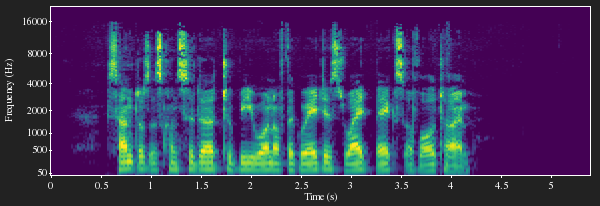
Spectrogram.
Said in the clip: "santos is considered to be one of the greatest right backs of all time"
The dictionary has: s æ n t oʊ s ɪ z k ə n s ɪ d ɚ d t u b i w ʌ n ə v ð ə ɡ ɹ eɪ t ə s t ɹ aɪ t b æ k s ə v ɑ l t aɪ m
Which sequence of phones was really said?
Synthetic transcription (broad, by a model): s æ n t oʊ s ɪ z k ə n s ɪ d ɚ d t u b i w ʌ n ə v ð ə ɡ ɹ eɪ t ə s t w aɪ t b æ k s ə v ɑ l t aɪ m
